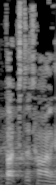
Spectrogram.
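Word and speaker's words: Punxsutawney: And it was somewhat ironic that on Groundhog's Day, we're talking about someone who lived close to Puxtatawny. Did I say it right, Vernon? Okay, Puxtatawny.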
